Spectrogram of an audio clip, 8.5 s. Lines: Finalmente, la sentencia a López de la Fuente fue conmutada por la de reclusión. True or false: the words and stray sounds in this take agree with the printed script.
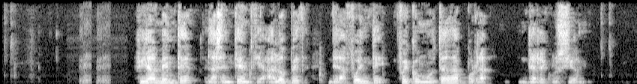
false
